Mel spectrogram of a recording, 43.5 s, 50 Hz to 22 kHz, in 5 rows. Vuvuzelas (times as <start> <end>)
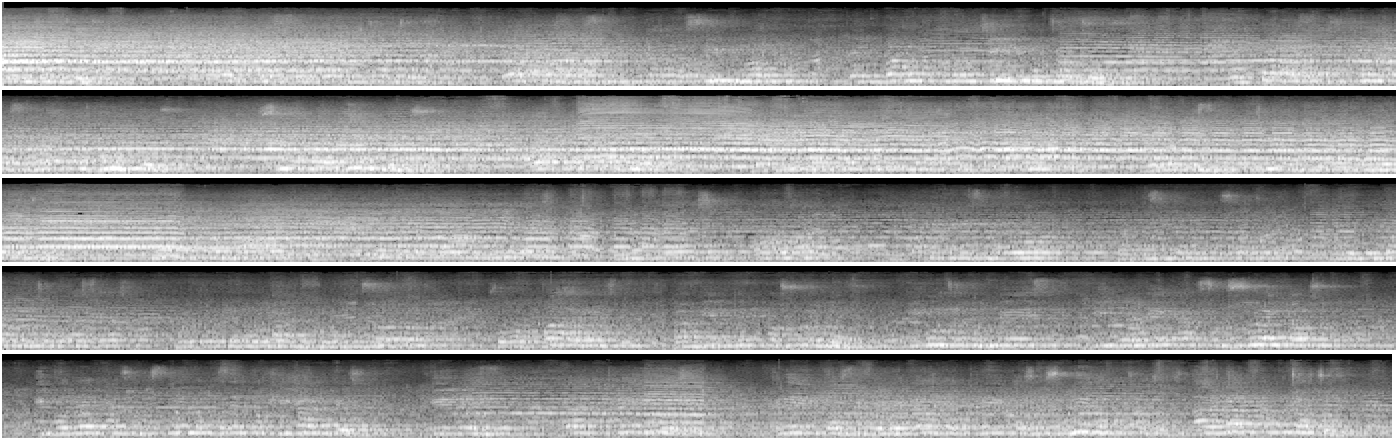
0.0 4.0, 5.0 27.2, 37.6 43.0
